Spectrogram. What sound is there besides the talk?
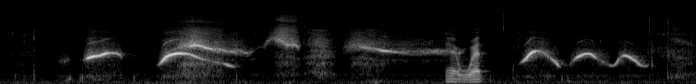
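person whistling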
